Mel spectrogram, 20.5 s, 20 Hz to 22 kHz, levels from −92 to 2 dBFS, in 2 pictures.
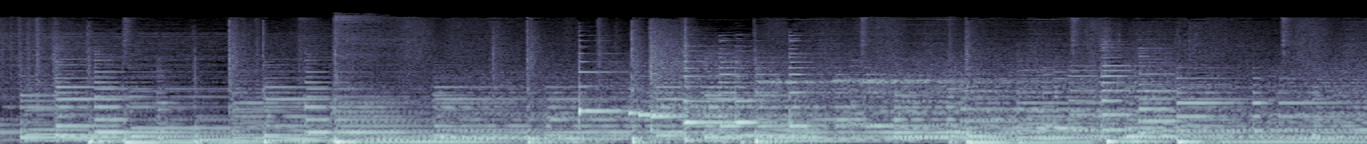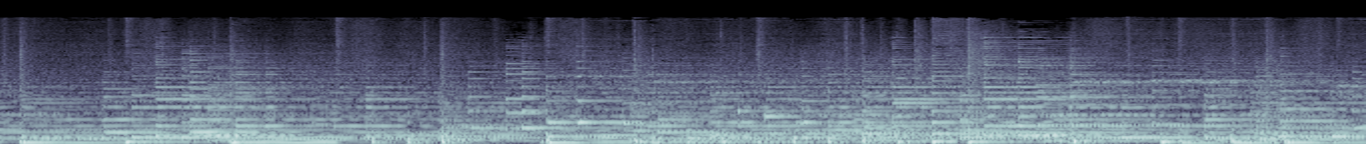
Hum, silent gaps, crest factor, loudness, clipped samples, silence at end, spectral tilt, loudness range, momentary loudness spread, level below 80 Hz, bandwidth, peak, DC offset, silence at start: none; none; 16 dB; -18 LUFS; under 0.1%; 0 s; -7.5 dB/octave; 4 LU; 7 LU; -26 dBFS; 13.5 kHz; -2 dBFS; under 0.1%; 0 s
